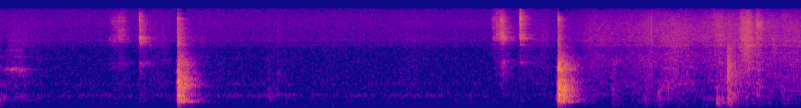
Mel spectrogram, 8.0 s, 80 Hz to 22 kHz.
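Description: Two steel-tip tungsten darts (Harrows Elite, 23 g) thudding into a bristle dartboard, one strike about two seconds in and another about four seconds later. Fainter clicks and rustles come between the strikes.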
